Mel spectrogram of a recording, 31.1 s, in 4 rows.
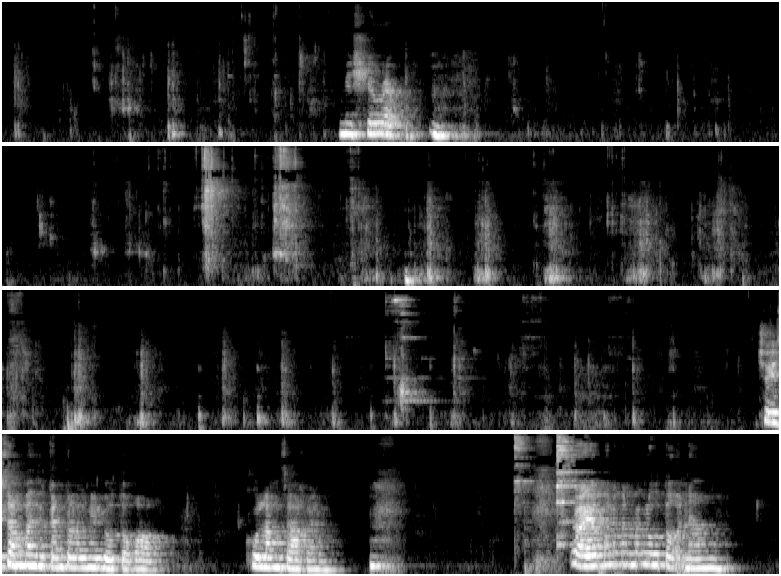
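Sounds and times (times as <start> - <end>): crunching and chewing spring roll: 0.0 - 3.4, 4.0 - 19.4, 20.0 - 23.1.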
